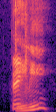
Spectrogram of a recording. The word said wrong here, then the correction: Dennehy: Diney? I don't know how to pronounce that. – Ned Dennehy? – Dennehy. Okay, yeah.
